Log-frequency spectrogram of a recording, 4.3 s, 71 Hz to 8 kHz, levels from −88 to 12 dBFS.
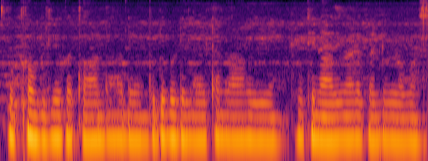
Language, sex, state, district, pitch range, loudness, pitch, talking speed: Hindi, female, Rajasthan, Nagaur, 130-140 Hz, -17 LUFS, 135 Hz, 195 wpm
